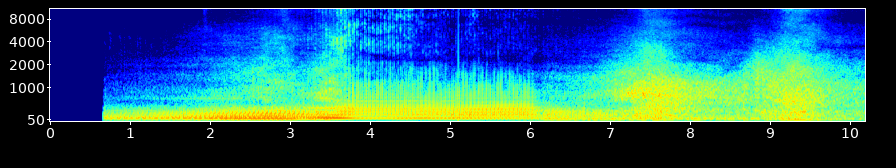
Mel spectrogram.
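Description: A car engine running at a steady pitch, loudest about three seconds in and fading away by six seconds. Two vehicles then pass by on the road, each a swell of road noise, the second near the end.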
